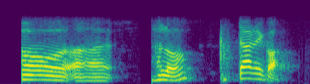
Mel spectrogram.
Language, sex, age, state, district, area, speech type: Manipuri, male, 30-45, Manipur, Kangpokpi, urban, conversation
